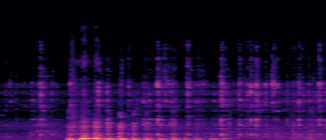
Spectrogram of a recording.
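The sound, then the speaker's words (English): A small bell on a goat clanks rapidly and rhythmically as the goat runs, chasing a man around a tree in a village; the strikes are steady, then fade out over a few seconds. No one speaks. “I love that his bell is ringing.”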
